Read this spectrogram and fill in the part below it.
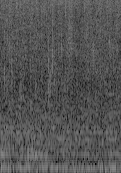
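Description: Rain falls in the video game Unavowed as a steady, dense hiss of drops pattering on surfaces, constant and fairly close with no voices.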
